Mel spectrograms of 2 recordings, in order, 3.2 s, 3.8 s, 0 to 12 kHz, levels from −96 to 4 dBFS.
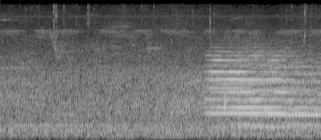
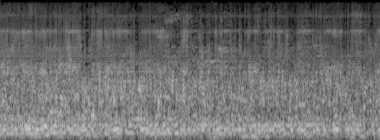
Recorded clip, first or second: first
